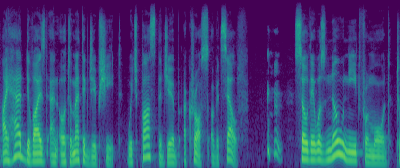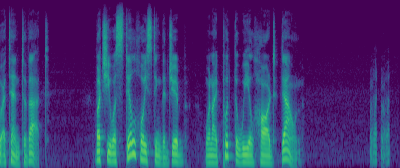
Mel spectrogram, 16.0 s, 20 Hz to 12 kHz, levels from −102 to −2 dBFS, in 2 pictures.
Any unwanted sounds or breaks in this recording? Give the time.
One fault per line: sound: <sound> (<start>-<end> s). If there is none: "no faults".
sound: cough (5.3-5.7 s)
sound: laugh (15.4-15.8 s)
